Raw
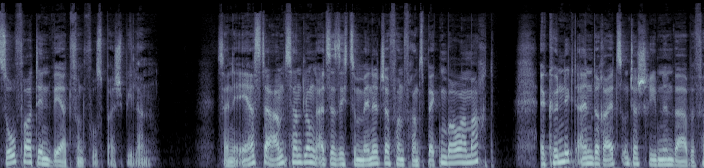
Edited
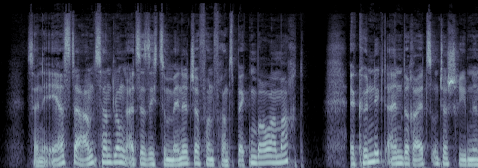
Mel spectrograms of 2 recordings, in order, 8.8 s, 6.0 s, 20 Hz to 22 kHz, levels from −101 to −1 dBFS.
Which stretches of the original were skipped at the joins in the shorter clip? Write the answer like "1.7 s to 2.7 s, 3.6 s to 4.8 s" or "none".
none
